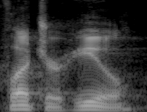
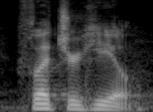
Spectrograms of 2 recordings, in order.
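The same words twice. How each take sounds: First: The command sounds exaggerated, like a cartoon. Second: The command sounds neutral, like plain everyday speech. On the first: The speaker calls it wrong. "It's not Fletcher, heel or Fletcher, heel, right? That's a cartoon character" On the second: The speaker calls it right. "It's like Fletcher, heel. So it's very neutral"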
